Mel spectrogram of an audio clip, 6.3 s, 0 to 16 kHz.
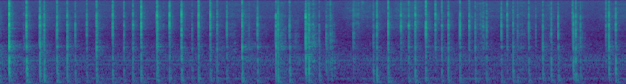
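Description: A brown plastic hydrogen peroxide bottle lies in a hand and is tapped on its label with long nails. The result is a rapid, uneven run of about 48 short, dry taps, each a hollow low-mid knock with a bright click on top that dies away almost instantly.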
